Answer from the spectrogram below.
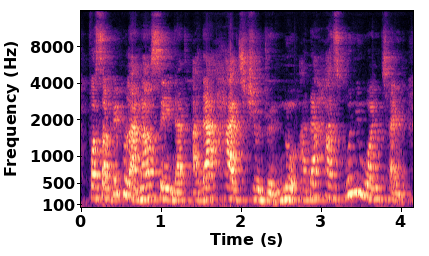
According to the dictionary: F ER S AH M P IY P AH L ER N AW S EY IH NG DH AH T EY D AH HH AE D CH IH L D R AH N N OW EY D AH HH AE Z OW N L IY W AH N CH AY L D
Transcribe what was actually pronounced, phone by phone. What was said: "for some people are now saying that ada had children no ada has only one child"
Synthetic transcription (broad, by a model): F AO S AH M P IY P AH L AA N AW S EY IH NG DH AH T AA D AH HH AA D CH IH L D R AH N N OW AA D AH HH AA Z OW N L IY W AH N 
